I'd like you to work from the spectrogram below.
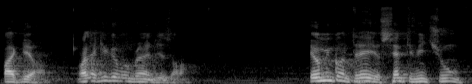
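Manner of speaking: ordinary delivery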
